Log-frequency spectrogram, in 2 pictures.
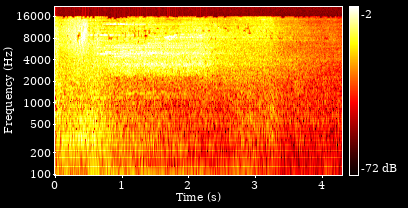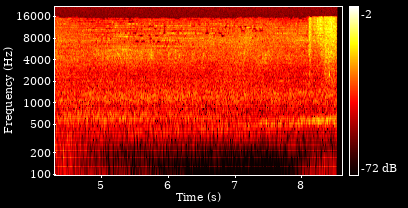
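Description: A triumphant fanfare of music plays and fades.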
